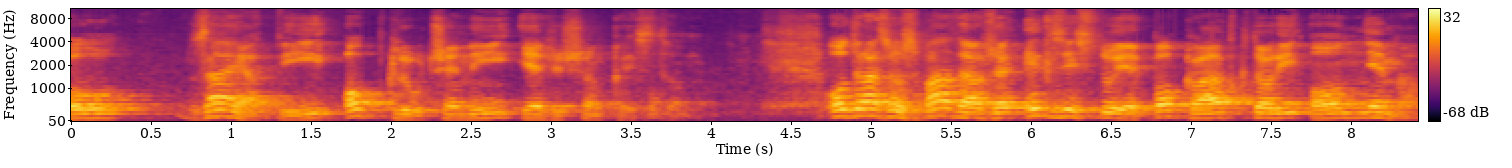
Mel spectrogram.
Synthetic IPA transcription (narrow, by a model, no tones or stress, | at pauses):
ɔlzaja̰t̪iːɔp̚kluːt͡ʃɛniːjɛʒiʃɔmkɾist̪ɔm | ʔɔd̪ɾazuzbaːd̪alʒɛʔɛɡzist̪ujɛpɔklat̪kt̪ɔɾiːʔɔnɲɛma̰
